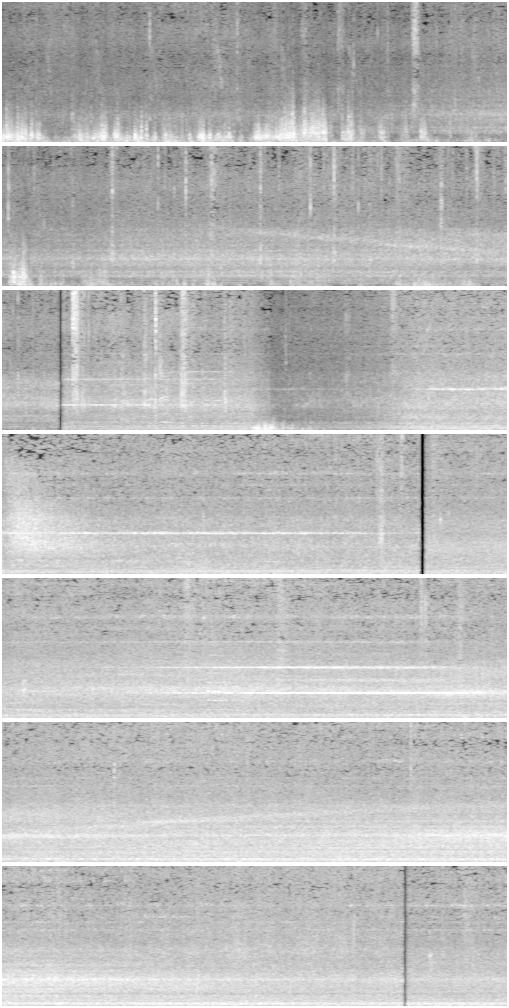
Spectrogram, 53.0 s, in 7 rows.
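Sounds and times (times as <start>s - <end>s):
train rumbling: 0.0s - 53.0s
high squealing tones: 21.2s - 28.8s, 32.0s - 42.1s.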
